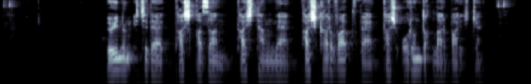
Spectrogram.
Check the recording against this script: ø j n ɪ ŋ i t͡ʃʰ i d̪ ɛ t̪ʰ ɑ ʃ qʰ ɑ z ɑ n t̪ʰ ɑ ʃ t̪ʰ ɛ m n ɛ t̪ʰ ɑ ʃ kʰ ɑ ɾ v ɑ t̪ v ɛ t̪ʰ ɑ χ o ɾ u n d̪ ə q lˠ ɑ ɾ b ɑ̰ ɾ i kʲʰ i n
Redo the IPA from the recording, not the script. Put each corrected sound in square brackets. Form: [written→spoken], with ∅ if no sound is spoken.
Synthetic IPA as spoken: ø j n ɪ ŋ i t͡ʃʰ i d̪ ɛ t̪ʰ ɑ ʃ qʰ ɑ z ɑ n t̪ʰ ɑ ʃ t̪ʰ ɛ [m→ŋ] n ɛ t̪ʰ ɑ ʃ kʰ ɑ ɾ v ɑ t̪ v ɛ t̪ʰ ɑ [χ→ʃ] o ɾ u n d̪ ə q lˠ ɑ ɾ b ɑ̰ ɾ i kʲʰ [i→ɛ] n

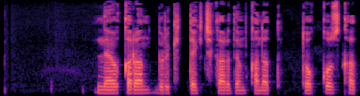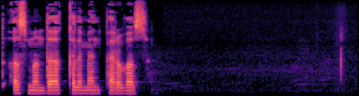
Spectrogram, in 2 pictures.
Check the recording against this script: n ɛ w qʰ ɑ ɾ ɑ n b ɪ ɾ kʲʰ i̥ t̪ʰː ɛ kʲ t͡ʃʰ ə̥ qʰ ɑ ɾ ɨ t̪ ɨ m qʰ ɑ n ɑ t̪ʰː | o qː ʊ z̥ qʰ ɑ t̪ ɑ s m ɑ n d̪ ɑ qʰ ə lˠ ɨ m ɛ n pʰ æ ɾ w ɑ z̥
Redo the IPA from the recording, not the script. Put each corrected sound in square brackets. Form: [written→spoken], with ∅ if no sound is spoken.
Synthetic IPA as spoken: n ɛ w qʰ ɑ ɾ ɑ n b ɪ ɾ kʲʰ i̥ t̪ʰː ɛ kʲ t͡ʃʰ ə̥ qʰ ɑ ɾ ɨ [t̪→d̪] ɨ m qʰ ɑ n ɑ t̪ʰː | o qː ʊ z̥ qʰ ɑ t̪ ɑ s m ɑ n d̪ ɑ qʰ ə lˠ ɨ m ɛ n pʰ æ ɾ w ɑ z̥

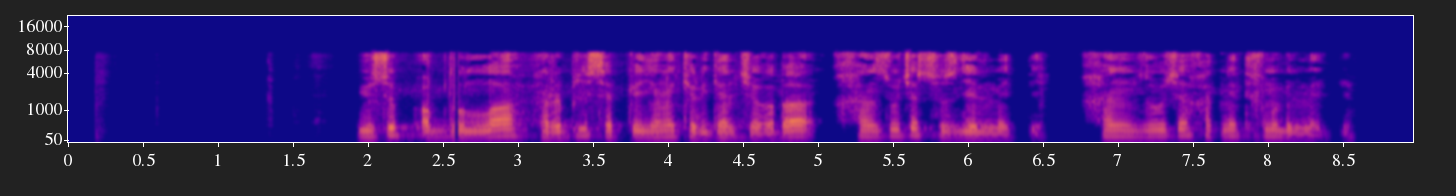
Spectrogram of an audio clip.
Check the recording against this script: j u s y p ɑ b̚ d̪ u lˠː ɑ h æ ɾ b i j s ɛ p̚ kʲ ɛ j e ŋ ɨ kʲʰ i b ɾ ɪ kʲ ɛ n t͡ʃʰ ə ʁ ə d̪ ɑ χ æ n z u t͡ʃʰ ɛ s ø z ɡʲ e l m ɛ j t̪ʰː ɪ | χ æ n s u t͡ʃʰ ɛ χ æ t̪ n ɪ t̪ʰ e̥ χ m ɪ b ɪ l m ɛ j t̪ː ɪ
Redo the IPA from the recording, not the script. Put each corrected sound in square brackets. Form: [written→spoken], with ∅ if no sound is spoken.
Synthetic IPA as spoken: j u s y p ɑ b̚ d̪ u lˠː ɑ h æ ɾ b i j s ɛ p̚ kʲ ɛ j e ŋ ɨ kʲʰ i [b→∅] ɾ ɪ [kʲ→ɡʲ] ɛ n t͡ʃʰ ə ʁ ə d̪ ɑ χ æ n z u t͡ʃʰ ɛ s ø z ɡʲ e l m ɛ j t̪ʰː ɪ | χ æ n [s→z] u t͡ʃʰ ɛ χ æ t̪ n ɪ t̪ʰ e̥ χ m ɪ b ɪ l m ɛ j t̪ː ɪ

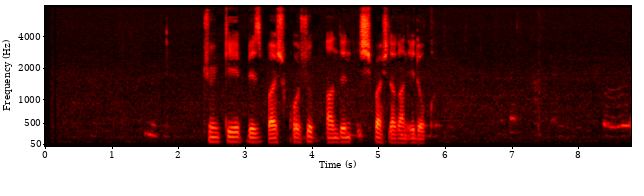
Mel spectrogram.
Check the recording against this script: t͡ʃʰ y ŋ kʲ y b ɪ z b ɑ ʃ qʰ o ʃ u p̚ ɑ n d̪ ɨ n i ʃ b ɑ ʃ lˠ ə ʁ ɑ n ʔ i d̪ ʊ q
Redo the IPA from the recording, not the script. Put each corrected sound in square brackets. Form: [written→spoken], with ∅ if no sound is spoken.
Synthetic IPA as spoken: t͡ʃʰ y ŋ kʲ [y→i] b ɪ z b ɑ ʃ qʰ o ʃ u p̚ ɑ n d̪ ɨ n i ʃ b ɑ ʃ lˠ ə ʁ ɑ n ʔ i d̪ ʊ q

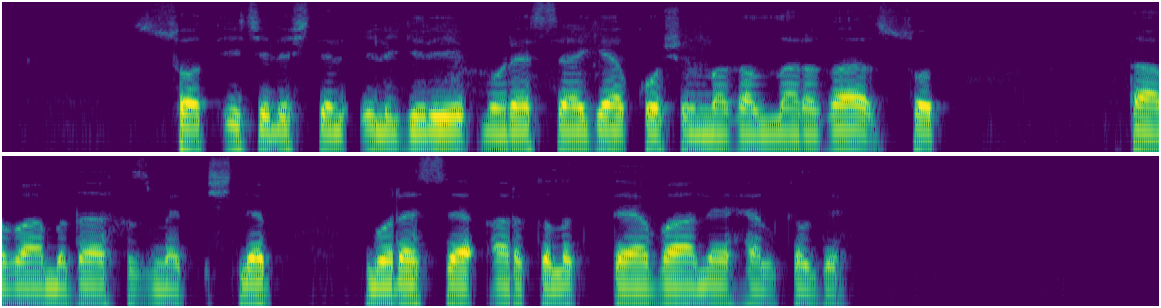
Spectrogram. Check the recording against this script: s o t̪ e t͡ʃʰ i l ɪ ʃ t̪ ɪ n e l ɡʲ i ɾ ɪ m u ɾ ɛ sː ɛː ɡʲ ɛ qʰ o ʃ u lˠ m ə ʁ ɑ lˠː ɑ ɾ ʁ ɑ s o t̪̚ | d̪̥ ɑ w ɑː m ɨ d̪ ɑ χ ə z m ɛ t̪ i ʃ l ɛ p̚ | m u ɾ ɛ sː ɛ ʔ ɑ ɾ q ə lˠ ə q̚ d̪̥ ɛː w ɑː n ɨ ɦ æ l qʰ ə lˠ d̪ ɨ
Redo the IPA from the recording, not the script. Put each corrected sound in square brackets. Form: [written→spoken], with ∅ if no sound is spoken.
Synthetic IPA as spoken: s o t̪ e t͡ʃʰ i l ɪ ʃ t̪ ɪ n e l ɡʲ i ɾ ɪ m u ɾ ɛ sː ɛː ɡʲ ɛ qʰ o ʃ u lˠ m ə ʁ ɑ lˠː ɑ ɾ ʁ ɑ s o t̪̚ | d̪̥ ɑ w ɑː m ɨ d̪ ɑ χ ə z m ɛ t̪ i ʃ l ɛ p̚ | m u ɾ ɛ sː ɛ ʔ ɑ ɾ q ə lˠ ə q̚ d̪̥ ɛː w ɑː n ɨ ɦ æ l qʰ ə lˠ d̪ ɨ

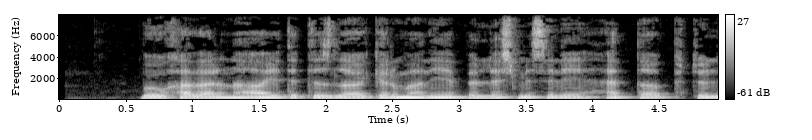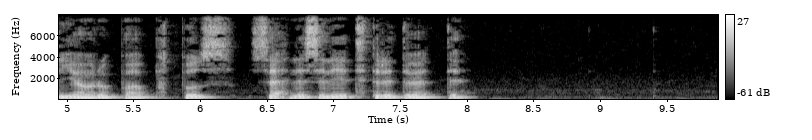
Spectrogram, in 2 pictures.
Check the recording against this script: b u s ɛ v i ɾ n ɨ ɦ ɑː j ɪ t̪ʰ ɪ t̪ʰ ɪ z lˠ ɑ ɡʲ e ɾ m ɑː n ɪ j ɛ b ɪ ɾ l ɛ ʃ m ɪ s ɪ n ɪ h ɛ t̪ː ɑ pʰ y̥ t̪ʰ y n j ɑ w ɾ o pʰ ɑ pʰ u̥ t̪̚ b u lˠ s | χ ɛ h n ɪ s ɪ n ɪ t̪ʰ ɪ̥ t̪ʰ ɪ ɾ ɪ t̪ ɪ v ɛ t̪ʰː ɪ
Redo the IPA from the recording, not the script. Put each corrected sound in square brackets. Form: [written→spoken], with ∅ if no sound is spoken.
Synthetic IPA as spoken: b u [s→χ] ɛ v [i→æ] ɾ n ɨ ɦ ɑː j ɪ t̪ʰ ɪ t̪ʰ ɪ z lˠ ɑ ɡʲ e ɾ m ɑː n [ɪ→i] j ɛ b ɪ ɾ l ɛ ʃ m ɪ s ɪ n ɪ h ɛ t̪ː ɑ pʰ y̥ t̪ʰ y n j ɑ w ɾ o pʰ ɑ pʰ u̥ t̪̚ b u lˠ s | [χ→s] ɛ h n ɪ s ɪ n ɪ t̪ʰ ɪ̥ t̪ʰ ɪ ɾ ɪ t̪ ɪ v ɛ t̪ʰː ɪ

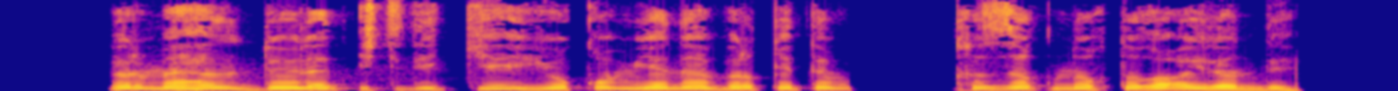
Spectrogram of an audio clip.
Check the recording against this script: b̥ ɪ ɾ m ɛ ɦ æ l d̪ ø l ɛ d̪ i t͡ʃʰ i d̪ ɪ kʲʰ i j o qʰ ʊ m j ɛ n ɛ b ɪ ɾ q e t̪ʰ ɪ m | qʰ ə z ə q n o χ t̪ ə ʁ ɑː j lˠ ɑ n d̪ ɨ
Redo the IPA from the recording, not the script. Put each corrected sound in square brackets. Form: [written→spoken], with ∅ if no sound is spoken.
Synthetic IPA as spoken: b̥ ɪ ɾ m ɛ ɦ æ l d̪ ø l ɛ [d̪→t̪] i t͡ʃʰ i d̪ ɪ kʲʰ i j o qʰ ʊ m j ɛ n ɛ b ɪ ɾ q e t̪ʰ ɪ m | qʰ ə z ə q n o χ t̪ ə ʁ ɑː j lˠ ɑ n d̪ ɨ

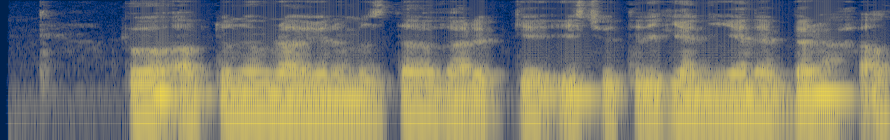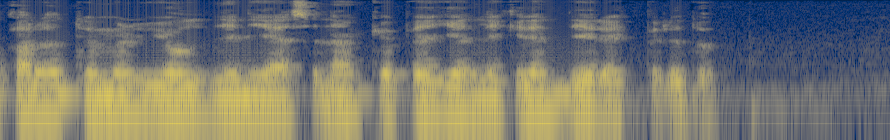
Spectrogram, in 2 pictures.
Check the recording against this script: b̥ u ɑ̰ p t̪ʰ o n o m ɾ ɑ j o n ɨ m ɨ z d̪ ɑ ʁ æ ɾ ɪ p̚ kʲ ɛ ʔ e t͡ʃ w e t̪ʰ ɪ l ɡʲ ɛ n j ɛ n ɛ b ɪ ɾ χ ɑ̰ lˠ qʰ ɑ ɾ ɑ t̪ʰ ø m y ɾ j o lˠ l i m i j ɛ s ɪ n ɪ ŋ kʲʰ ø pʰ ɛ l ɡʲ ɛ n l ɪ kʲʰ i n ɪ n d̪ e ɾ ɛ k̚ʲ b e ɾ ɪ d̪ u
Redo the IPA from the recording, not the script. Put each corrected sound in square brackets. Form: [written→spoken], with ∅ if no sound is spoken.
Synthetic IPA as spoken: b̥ u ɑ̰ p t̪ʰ o n o m ɾ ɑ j o n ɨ m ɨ z d̪ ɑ ʁ æ ɾ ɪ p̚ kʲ ɛ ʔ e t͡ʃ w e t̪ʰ ɪ l ɡʲ ɛ n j ɛ n ɛ b ɪ ɾ χ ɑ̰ lˠ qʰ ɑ ɾ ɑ t̪ʰ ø m y ɾ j o lˠ l i [m→n] i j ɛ s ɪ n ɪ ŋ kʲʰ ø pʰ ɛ l ɡʲ ɛ n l ɪ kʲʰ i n ɪ n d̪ e ɾ ɛ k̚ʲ b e ɾ ɪ d̪ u

